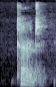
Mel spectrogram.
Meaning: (noun) The coagulated part of any liquid.: 1. The part of milk that coagulates when it sours or is treated with enzymes; used to make cottage cheese, dahi, etc 2. Dahi
- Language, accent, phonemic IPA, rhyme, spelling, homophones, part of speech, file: English, Southern England, /kɜː(ɹ)d/, -ɜː(ɹ)d, curd, Kurd, noun / verb, LL-Q1860 (eng)-curd.wav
